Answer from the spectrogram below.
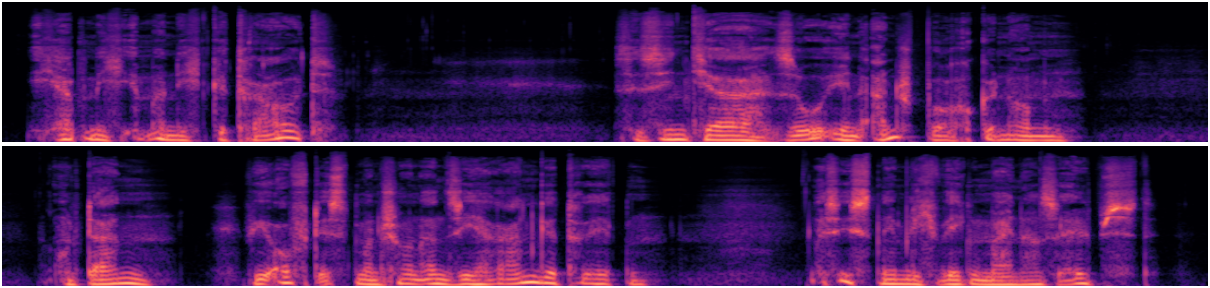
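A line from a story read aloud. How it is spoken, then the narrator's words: Very anxious addition. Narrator (German): setzte er ganz ängstlich hinzu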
